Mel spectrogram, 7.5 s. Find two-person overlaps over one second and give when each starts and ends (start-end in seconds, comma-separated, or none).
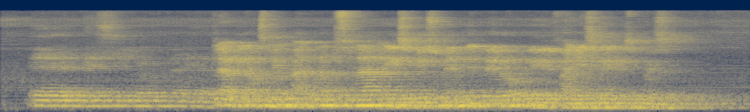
none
